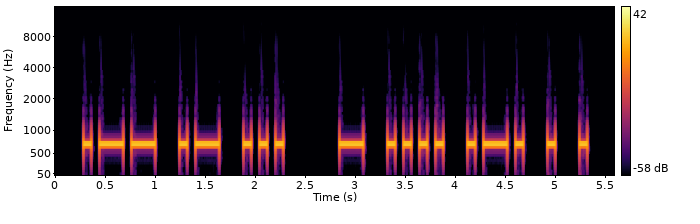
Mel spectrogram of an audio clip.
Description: Morse code, heard as a keyed tone, about 16 wpm, 700 Hz. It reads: WAS THREE
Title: Sentences from Top 1000 Words - Review Part 3 - 15wpm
